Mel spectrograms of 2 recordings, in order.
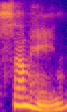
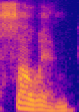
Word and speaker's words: Samhain: um an ancient holiday called not Samhain as it's spelled but sowin and this is a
